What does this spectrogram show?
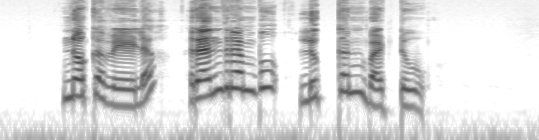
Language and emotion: Telugu, neutral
